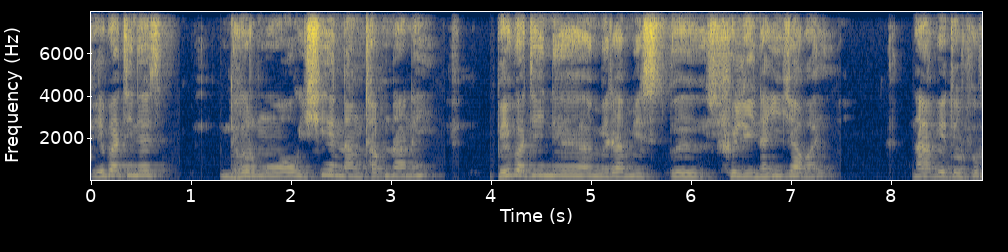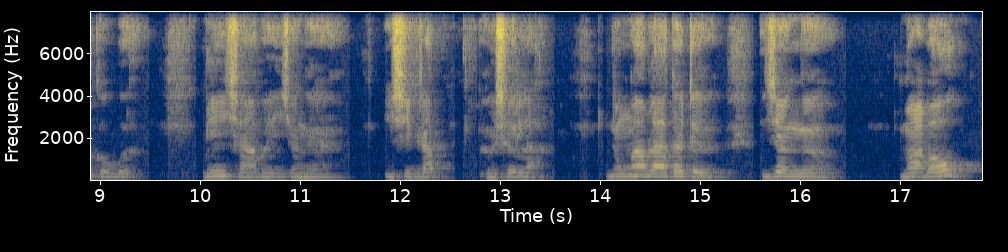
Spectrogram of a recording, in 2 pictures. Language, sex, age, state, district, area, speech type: Bodo, male, 60+, Assam, Kokrajhar, rural, spontaneous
